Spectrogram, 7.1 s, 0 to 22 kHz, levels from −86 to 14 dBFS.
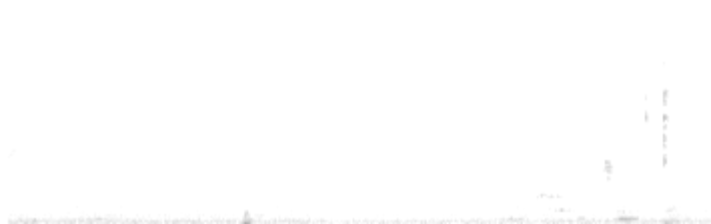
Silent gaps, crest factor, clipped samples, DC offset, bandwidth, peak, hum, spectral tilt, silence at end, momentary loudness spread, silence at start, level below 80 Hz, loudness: none; 26 dB; under 0.1%; under 0.1%; 7.6 kHz; -48 dBFS; none; -5 dB/octave; 0 s; 2 LU; 0.05 s; under -90 dBFS; -68 LUFS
